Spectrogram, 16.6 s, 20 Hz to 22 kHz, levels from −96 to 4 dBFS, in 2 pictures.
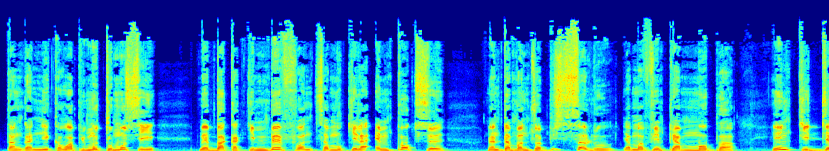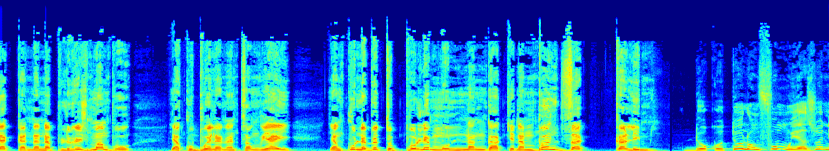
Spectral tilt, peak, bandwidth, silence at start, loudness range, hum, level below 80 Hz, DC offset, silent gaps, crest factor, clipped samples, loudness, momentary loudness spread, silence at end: -3.5 dB/octave; 0 dBFS; 19.5 kHz; 0.1 s; 1 LU; none; -58 dBFS; under 0.1%; none; 18 dB; under 0.1%; -18 LUFS; 7 LU; 0 s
